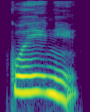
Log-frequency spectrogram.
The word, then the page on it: 闺女: guī nü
